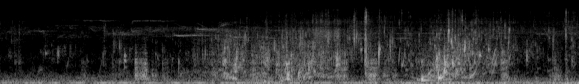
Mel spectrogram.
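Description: Kayak paddle dipping and splashing in the water, with irregular splashes and light knocks against the boat.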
